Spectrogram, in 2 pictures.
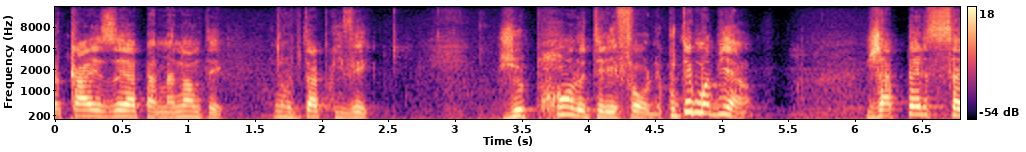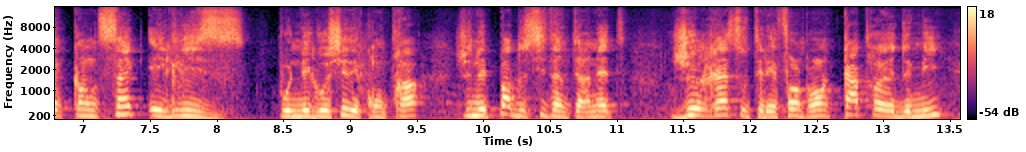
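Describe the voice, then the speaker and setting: Male coach, lively storyteller, faith testimony, mid-pitched. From France. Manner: animated storytelling, acts out quotes. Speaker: coach and speaker.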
